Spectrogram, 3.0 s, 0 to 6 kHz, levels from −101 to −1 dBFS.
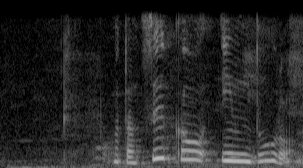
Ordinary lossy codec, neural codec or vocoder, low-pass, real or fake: none; vocoder, 22.05 kHz, 80 mel bands, Vocos; 5.4 kHz; fake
